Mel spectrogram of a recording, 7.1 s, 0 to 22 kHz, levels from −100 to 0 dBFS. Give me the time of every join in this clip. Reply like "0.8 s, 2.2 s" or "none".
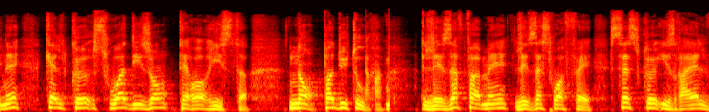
3.8 s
